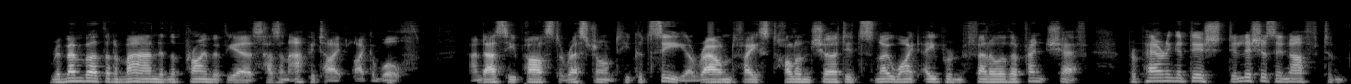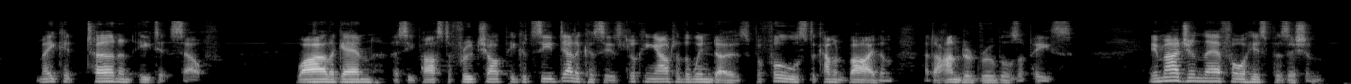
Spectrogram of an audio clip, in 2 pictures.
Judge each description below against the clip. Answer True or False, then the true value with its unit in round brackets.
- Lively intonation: False (2.9 semitones)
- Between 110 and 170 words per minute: False (185 wpm)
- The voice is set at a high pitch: False (120 Hz)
